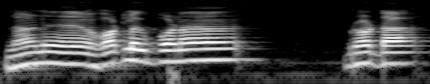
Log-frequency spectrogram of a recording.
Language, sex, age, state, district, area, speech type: Tamil, male, 45-60, Tamil Nadu, Namakkal, rural, spontaneous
